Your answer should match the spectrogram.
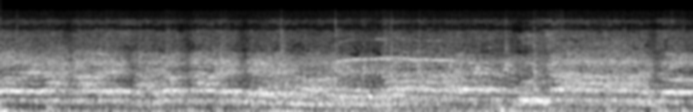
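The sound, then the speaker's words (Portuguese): A large crowd of Argentine football fans chants together at the Maracanã stadium in a dense, continuous roar, voices rising and falling in rhythmic unison, with an echoing quality and no individual speech standing out. “no estádio lá no Maracanã. Torcedores, torcedores argentinos.”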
